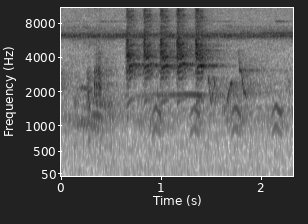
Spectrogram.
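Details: Oriental reed warbler (Acrocephalus orientalis) giving non-song ground calls: five harsh, rasping chacks in quick succession with thinner chirping notes around them, over a steady high whine.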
